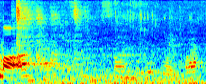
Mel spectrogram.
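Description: A single spoken word at the start, then a steady background of faint music and low hum, with no clear chewing or crunching sound.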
